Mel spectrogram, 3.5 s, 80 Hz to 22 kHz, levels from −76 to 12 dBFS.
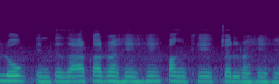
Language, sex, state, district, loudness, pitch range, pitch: Hindi, male, West Bengal, Purulia, -31 LUFS, 185-195 Hz, 190 Hz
